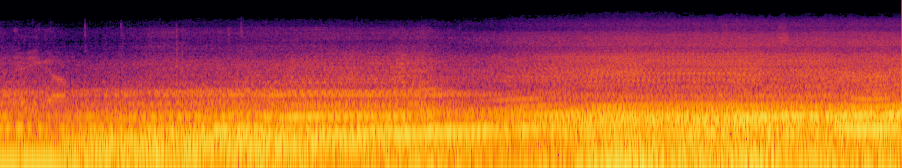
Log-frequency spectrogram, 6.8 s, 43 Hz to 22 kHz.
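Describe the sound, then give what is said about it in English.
A diesel pickup truck's engine accelerates hard in a roll-on, a loud, steady low rumble heard from inside the cab, its pitch climbing as the truck reaches 60 over several seconds. “Rolled on at 60 already. Now we're gonna stop because they're stopping up ahead. But this thing just gets up and goes.”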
